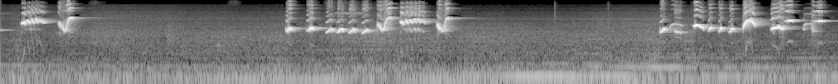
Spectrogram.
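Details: Orange-headed thrush singing without pause, a tutor song for conditioning competition birds: three rich bursts of rapid, varied high chirps and whistles separated by short silent gaps, with low rumble beneath.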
